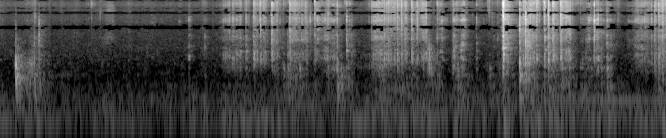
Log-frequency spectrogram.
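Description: A metal blade scrapes powdery shavings off the face of a solid, rectangular, cream-colored bar of cream soap held in the palm. The sound is a series of dry, bright, crunchy scrapes with quick crackling bursts, including a few sharper, louder snaps around the fifth second.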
